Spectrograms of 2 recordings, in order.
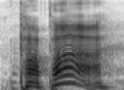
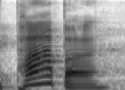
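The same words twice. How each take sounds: First: Papa with the second A hit hard, pa-PA; stress on second syllable. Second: Papa with the first A hit hard, PA-pa; stress on first syllable. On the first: Card collector explaining Spanish for dad, papa stressed on the end. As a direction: say papa as pa-PA, leaning on the last A. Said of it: "if you accent the second A". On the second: Collector explaining Spanish for potato, papa stressed on the start. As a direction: say papa as PA-pa, dropping off after the first A. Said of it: "with the accent on the first A". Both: Shown as a demonstration.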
